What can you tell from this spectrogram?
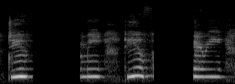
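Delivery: high, fast mock scolding; pissed mom. Mom yelling at daughter on the phone, pissed.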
